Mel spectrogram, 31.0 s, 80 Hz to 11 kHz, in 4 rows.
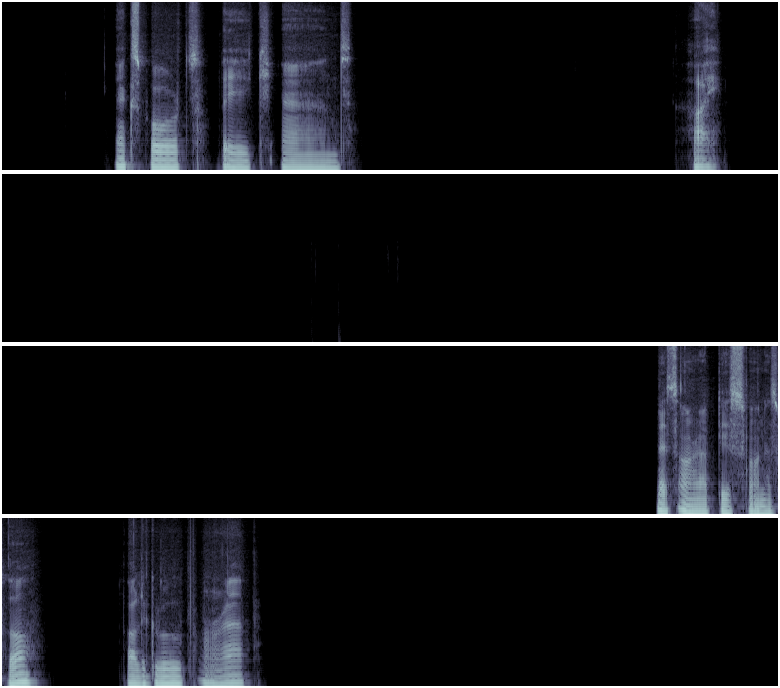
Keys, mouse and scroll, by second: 0.8 click, 1.6 click, 3.1 click, 3.7 click, 4.7 h, 5.0 i, 5.5 g, 5.6 h, 6.3 click, 8.8 click, 9.5 alt+click, 10.4 click, 11.1 click, 11.7 f, 12.7 click, 13.2 s, 13.2 click, 13.5 alt+click, 13.9 click, 15.4 shift+d, 17.2 ctrl+d, 17.8 shift+d, 19.1 click, 22.7 click, 24.8 click, 28.1 alt+x, 28.7 click, 30.6 click.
